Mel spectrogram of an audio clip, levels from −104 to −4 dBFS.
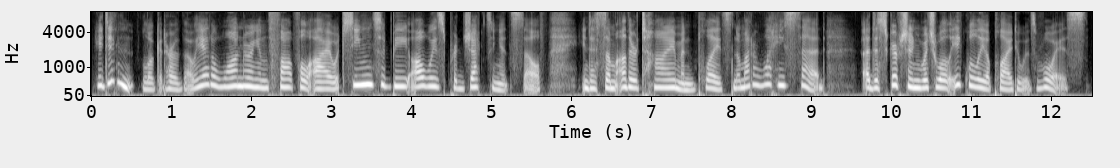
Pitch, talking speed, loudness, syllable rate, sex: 245 Hz, 190 wpm, -17 LUFS, 5.1 syllables/s, female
